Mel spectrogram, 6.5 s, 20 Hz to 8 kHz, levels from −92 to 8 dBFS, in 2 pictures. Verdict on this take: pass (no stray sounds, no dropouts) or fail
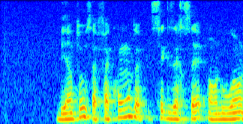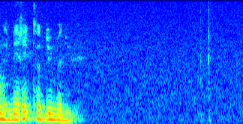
pass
